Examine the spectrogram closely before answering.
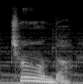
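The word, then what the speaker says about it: चंदा: Se pronuncia chanda, y por eso la gente pone una candle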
